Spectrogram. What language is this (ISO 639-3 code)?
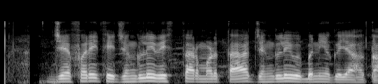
guj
